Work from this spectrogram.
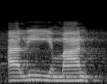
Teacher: Apabila mat iwad terjadi karena waqaf pada fathatain dibaca panjang 2 harokat.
